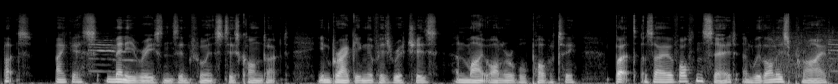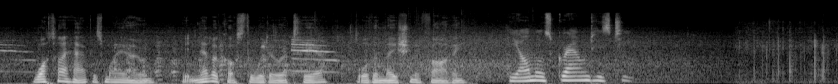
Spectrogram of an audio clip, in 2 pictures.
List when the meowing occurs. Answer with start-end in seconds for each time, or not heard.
0.8-1.4, 8.2-8.8, 11.2-11.8.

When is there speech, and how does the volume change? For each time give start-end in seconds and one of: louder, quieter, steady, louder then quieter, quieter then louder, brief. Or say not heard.
0.0-14.7 steady.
